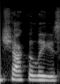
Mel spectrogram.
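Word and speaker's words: chacolí: But there was also another theory on Shakali's lexical provenence.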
